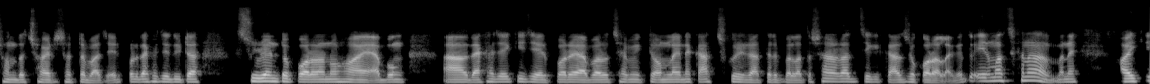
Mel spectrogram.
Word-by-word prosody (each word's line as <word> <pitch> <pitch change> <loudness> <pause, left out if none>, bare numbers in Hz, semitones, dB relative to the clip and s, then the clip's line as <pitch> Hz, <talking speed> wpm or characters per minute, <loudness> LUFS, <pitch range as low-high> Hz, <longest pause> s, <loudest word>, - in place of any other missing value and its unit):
সন্ধ্যা 110 -4 -2
৬ঃ০০-৭ঃ০০ 110 0 -2
বাজে। 90 0 -1
এরপরে 120 +2 -5
দেখা 125 +2 0
যায় 125 -2 0
২ 120 - -2
টা - - +7 0.5
স্টুডেন্টও 145 -2 +4
পড়ানো 120 0 +4
হয় 110 -2 +5
এবং 115 +3 -1 0.5
আ - - +7 0.2
দেখা 110 +4 +1
যায় 125 0 0
কি? 135 - -3
যে 120 - -2
এরপরে 115 +2 0
আবার 110 +1 +1
হচ্ছে 110 +2 -8
আমি 115 0 -4
একটু - - -7
অনলাইনে 115 +1 0
কাজ 120 +1 0
করি 125 -3 -1
রাতের 110 +2 -3
বেলা। 100 -1 0
তো - - -8
সারারাত 135 -2 +1
জেগে 120 -3 -6
কাজও 110 +3 0
করা - - +4
লাগে। - - -4
তো - - -5
এর 160 - +1
মাঝখানে 180 +2 -1
না - - +4 0.2
মানে 125 +2 -1 0.5
হয় 140 0 +6
কি? - - -6
115 Hz, 210 wpm, -24 LUFS, 110-130 Hz, 0.5 s, টা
